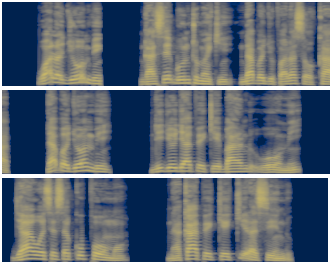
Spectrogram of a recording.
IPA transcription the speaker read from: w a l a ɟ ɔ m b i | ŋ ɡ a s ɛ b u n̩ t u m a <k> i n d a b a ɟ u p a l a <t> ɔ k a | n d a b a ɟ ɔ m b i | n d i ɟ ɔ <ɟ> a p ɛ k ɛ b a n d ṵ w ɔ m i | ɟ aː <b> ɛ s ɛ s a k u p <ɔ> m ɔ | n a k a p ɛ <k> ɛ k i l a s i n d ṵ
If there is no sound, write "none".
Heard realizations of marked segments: k, s, ɟ, w, ɔ, k

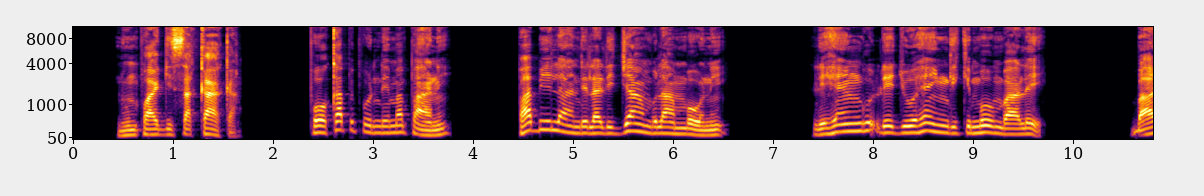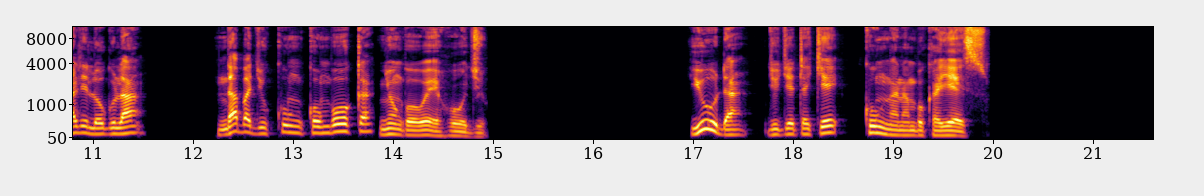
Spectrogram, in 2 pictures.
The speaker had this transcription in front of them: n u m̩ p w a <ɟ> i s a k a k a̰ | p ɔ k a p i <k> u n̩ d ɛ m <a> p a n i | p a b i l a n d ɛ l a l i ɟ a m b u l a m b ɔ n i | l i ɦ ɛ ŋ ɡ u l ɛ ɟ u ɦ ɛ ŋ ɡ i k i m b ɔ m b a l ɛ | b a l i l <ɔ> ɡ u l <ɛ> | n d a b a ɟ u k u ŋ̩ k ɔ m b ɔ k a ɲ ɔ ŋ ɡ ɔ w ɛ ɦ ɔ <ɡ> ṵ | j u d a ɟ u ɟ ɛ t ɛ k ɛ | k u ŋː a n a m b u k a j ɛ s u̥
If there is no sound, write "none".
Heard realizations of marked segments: ɡ, p, a, ɔ, a, ɟ

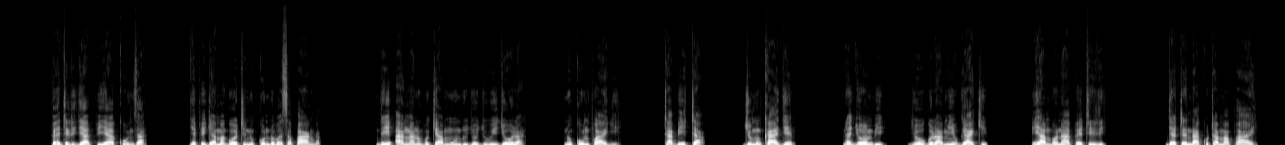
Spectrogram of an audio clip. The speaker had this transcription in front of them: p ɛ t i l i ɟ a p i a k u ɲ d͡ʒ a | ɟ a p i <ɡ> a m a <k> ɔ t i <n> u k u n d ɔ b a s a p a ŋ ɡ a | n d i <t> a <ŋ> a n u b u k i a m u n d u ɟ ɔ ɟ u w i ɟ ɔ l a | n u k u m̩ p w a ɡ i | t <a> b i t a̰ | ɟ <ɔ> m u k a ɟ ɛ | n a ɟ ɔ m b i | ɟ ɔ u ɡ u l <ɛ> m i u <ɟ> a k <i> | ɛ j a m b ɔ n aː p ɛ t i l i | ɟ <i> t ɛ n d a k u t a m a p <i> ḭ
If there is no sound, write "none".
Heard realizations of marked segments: ɡ, ɡ, n, ʔ, ŋ, a, u, a, ɡ, i, a, a

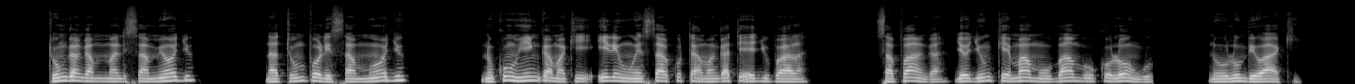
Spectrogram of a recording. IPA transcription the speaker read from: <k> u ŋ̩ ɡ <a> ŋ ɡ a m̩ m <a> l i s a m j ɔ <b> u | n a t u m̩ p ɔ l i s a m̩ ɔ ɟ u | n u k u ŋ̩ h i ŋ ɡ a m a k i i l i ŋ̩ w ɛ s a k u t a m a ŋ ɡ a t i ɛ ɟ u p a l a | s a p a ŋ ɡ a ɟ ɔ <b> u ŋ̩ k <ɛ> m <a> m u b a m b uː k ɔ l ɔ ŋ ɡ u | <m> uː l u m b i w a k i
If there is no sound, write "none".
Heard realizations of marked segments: t, a, a, ɟ, ɟ, ɛ, a, n

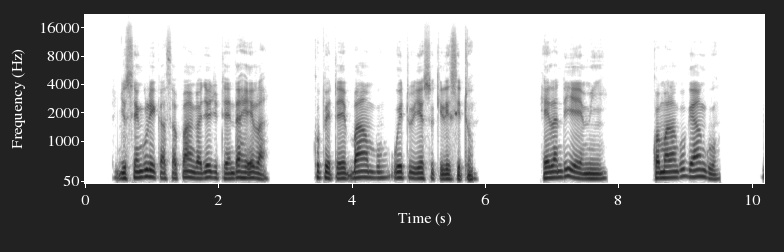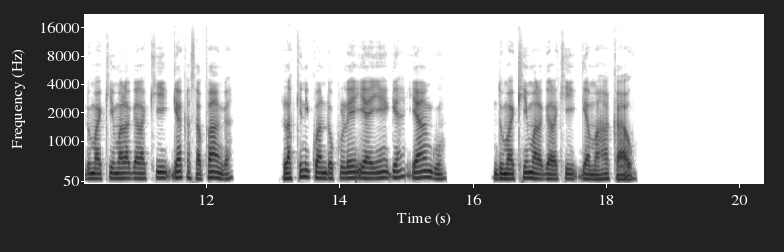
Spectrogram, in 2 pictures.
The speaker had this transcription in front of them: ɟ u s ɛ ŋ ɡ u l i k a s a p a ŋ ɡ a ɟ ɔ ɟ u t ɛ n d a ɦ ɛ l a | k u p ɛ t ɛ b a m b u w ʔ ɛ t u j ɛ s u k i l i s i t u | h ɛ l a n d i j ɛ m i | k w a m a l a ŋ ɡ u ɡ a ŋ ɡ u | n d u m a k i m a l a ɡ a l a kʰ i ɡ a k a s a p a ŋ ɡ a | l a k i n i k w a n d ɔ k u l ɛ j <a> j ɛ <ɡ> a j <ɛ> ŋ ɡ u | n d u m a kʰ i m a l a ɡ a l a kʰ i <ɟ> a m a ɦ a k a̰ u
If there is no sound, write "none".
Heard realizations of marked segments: a, ɡ, a, ɡ

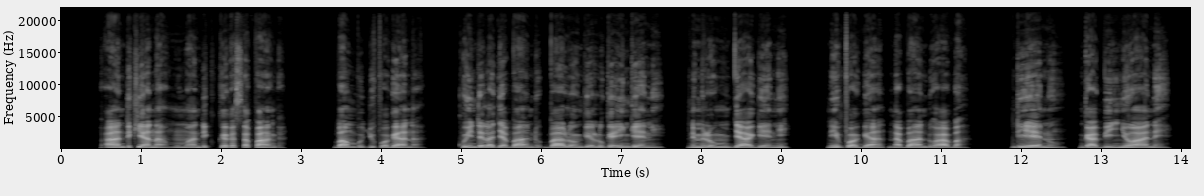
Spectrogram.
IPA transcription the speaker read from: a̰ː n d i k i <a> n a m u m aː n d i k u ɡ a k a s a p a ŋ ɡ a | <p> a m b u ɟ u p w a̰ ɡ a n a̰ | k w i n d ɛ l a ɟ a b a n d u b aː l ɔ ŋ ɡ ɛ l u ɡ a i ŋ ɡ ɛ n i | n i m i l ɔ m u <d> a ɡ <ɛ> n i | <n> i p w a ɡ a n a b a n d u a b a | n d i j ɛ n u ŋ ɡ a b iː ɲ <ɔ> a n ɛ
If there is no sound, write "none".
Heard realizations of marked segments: a, b, ɟ, ɛ, n, ɔ

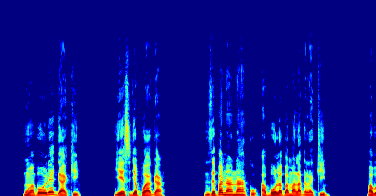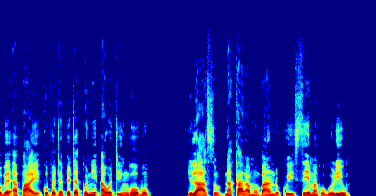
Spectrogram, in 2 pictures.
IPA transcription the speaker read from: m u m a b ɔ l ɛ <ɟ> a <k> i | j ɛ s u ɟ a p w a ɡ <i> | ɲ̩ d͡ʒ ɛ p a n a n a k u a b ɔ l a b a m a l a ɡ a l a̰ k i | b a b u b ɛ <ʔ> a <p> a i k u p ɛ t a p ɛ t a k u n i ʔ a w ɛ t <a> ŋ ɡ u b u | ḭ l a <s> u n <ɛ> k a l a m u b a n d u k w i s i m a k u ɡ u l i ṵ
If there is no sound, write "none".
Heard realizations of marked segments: ɡ, k, a, ʔ, p, i, s, a

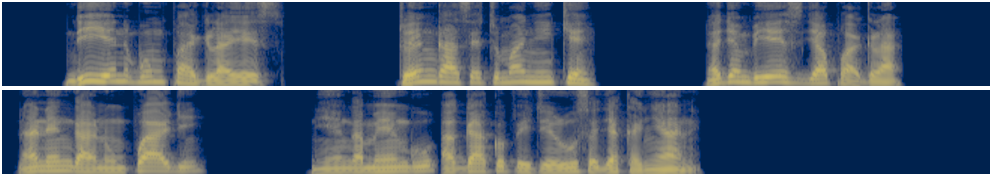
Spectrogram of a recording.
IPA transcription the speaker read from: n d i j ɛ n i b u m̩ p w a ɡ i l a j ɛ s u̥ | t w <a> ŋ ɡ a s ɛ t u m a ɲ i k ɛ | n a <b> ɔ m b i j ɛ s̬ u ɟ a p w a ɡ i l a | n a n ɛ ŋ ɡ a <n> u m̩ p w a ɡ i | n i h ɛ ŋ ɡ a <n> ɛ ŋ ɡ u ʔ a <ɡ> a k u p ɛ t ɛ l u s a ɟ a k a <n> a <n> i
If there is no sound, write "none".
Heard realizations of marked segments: ɛ, ɟ, n, m, ɡ, ɲ, n

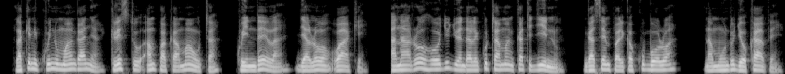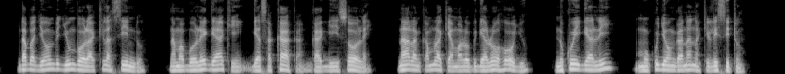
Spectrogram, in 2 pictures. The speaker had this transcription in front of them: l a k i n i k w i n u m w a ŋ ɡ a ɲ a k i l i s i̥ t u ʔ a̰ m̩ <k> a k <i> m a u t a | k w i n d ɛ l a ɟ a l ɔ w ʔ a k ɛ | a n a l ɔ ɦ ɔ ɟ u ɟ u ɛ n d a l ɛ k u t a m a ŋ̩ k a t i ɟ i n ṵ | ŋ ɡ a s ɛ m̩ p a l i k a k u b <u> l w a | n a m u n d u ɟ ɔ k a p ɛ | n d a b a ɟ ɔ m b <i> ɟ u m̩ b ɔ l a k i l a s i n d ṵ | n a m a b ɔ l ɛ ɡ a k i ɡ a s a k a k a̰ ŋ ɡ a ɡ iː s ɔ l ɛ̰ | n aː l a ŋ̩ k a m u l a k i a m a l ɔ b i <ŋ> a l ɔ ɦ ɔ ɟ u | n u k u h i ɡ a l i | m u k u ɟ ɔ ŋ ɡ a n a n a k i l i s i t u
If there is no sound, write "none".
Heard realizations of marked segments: p, a, ɔ, i, ɡ

